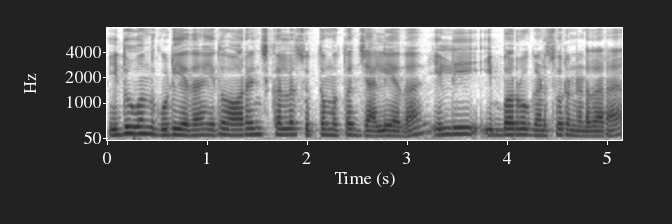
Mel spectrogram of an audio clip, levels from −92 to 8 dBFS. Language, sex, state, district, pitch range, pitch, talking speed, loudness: Kannada, male, Karnataka, Bidar, 140-155 Hz, 150 Hz, 165 wpm, -17 LUFS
